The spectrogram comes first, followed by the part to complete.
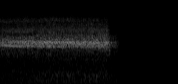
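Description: A single raspy, high screech like a bird's call, dipping slightly in pitch and then held, which cuts off abruptly about one and a half seconds in.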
